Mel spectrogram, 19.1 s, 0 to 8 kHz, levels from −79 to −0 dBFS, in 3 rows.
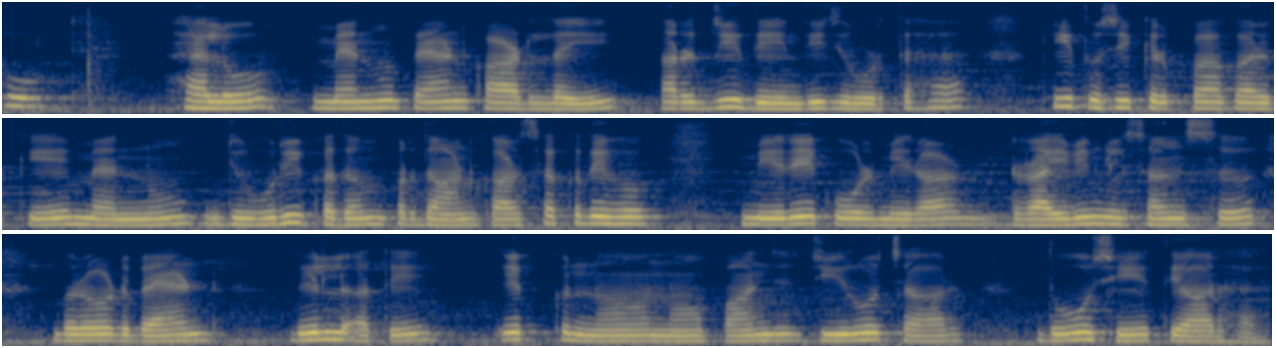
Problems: none marked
